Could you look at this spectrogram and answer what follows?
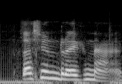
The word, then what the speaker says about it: Taschenrechner: Pero, bueno, pon Taschenrechner. Taschenrechner. Acuérdate de tus clases de alemán. – ¿Taschenrechner? Ah, sí, Taschenrechner. Cierto, ¿verdad? Que R es... Se pronuncia como A al exactamente. – Final.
